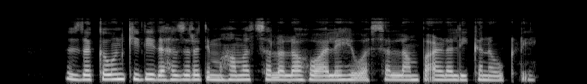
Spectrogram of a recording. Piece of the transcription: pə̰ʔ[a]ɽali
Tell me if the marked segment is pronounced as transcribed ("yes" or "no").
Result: yes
